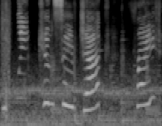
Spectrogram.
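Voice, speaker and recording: Squeaky, nervous little girl. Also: slow, over music. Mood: timid, anxious. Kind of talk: comedic video game parody dub.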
